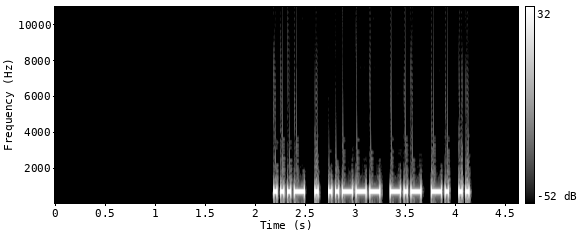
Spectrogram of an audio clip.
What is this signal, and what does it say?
Morse code, heard as a keyed tone, about 36 wpm, 700 Hz. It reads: VE2KNI
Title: DXCC-100 Call Signs - 6 Characters - 35wpm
